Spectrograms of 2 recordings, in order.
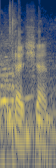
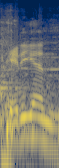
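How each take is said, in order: First: The name is said as 'Ashan'. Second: The name is said as 'Etienne'. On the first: This is how people in the home region say it. "in South Louisiana, it's pronounced Trevor Ashan" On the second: This is how people around Clemson say it. "they pronounce it Etienne"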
